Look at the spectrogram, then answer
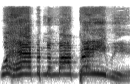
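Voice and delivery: frantic, panicked yelling, acted out. Telling a story, retelling what a woman yelled about her child, imitating a yell. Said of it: "all I hear is, yelling".

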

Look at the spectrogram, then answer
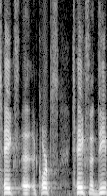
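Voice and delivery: ordinary delivery

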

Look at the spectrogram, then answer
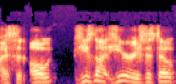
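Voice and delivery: usual speaking voice

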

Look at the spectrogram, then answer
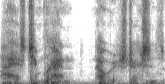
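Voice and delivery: soft, unvoiced whisper.

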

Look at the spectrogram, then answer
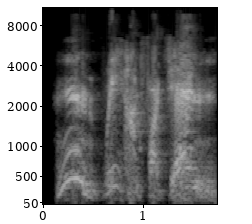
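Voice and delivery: put-on voice, very slow, every word drawn out. Answering a request for an impression: Diamond Dog impression. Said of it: "Can you do a Diamond P-, Dog impression?".

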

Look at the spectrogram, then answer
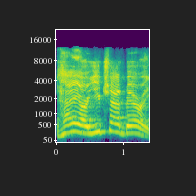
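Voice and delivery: very high-pitched, excited voice. Speaker recalls a woman bursting out of the Boone Tavern to greet him; bell hooks' high-pitched voice. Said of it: "in her high-pitched voice".

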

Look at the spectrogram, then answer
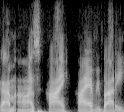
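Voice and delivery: nasal, nerdy character voice pushed through the nose. Player recalls introducing his character to the group, nasally Oswin Dale voice. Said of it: "talked in this nasally voice".

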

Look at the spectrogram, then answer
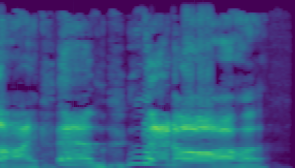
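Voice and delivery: drawn-out, high dramatic yell.

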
